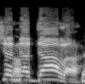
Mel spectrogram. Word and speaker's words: Satya Nadella: Well, according to Zadja, whose name I can never pronounce, the head of Xbox or Microsoft. – Satya Nadella.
